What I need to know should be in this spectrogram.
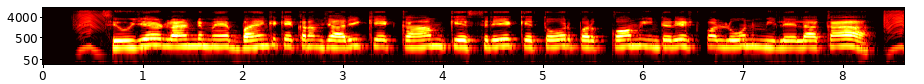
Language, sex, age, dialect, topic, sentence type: Bhojpuri, male, 25-30, Southern / Standard, banking, question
